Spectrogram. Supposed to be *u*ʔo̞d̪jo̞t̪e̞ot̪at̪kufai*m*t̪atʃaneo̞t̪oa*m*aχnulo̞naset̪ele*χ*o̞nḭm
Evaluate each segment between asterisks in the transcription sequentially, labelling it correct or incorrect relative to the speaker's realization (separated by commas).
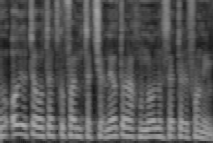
correct, correct, incorrect, incorrect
